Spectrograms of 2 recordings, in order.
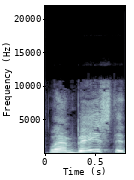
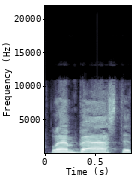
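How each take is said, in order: First: The second syllable rhymes with 'baste'. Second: The second syllable has a flat vowel, like 'past'. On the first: This is the form preferred in Australia and New Zealand. "like you're basting a lamb that's baking in the oven" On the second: This is the form preferred in American and British English. "the flat-sounding and American, and English, I think, preferred pronunciation"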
